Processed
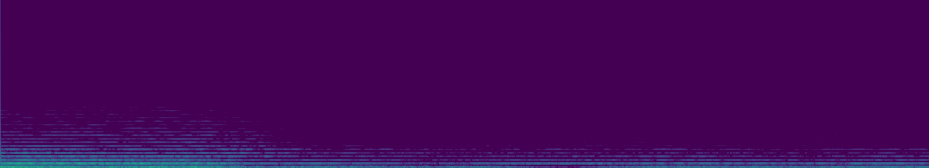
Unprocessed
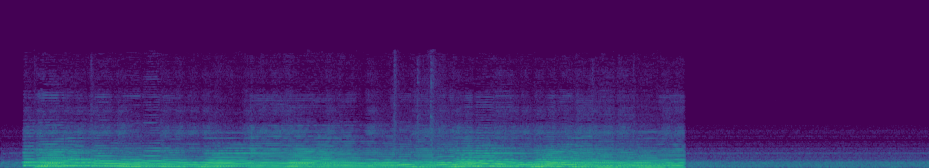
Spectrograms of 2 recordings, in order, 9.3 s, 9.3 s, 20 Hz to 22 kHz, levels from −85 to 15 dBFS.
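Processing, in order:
time-frequency cells dropped at random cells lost 65%
channel vocoder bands 8, square 229 Hz
extreme stretch with random phases 4.3×, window 0.50 s, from 0:06.29

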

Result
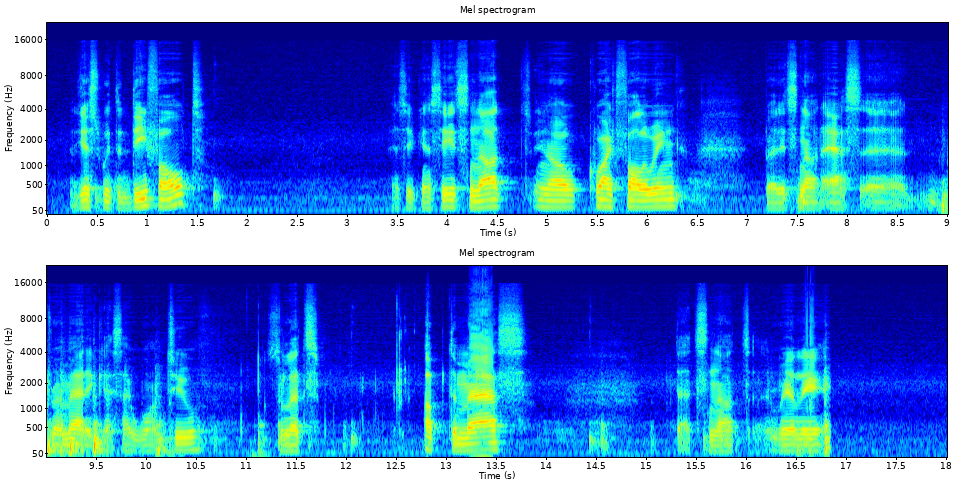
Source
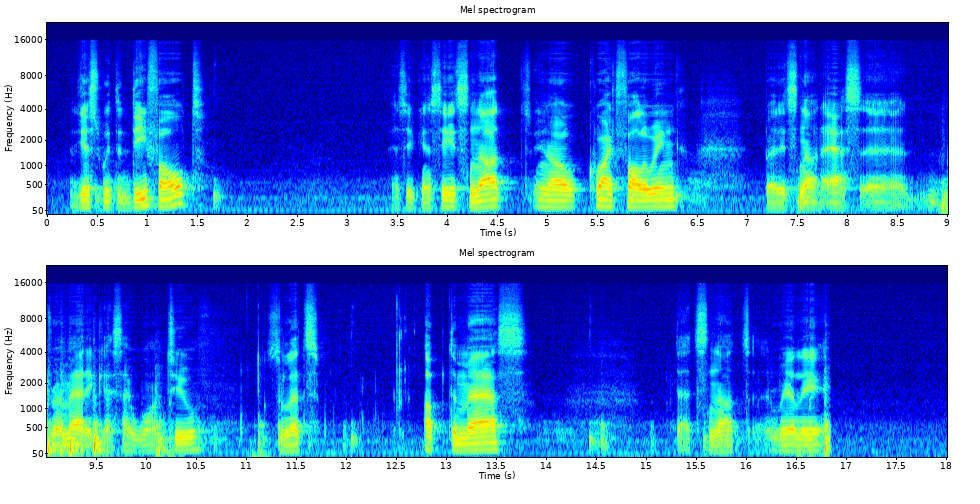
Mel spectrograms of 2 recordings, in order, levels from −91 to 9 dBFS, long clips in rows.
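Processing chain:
parametric band 2,000 Hz +8 dB 0.89 octaves, from 0:11.35 +15 dB
wave folding −8.5 dBFS
level −2 dB

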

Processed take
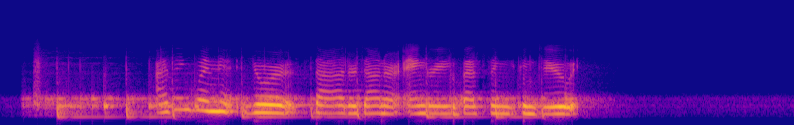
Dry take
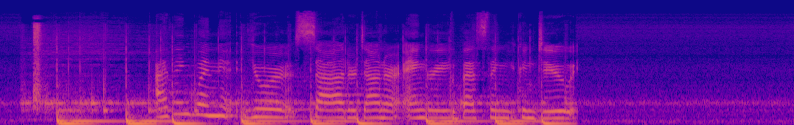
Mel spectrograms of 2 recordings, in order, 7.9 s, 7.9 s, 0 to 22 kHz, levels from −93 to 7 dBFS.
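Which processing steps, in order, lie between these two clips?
low shelf with overshoot 750 Hz +11 dB, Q 3
single-sideband voice off tune +140 Hz 220–2,700 Hz
multiband upward and downward expander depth 100%
level +1.5 dB

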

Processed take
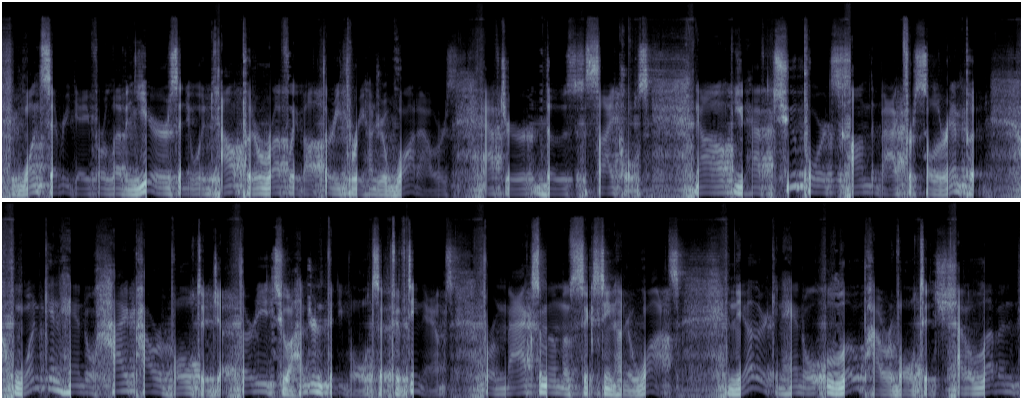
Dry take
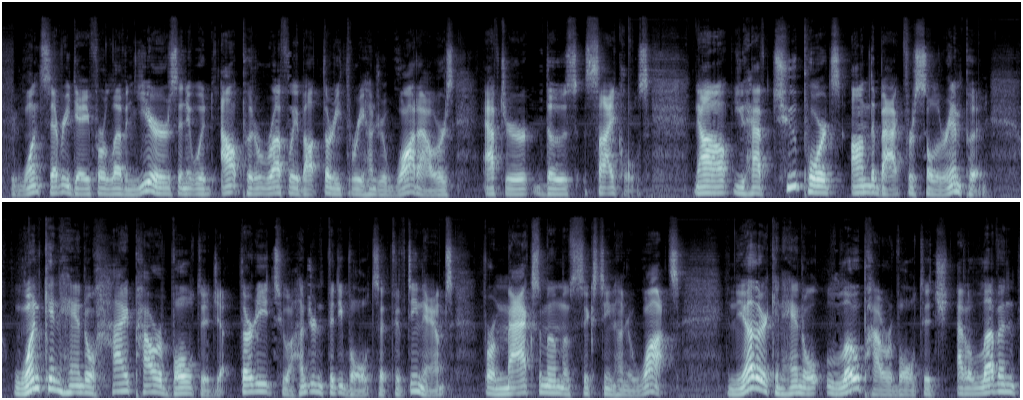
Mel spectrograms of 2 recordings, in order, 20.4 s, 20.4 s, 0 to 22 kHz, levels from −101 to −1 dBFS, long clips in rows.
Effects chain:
gate with flip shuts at −19 dBFS, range −33 dB
background raised ahead of every attack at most 69 dB per second
level −2.5 dB

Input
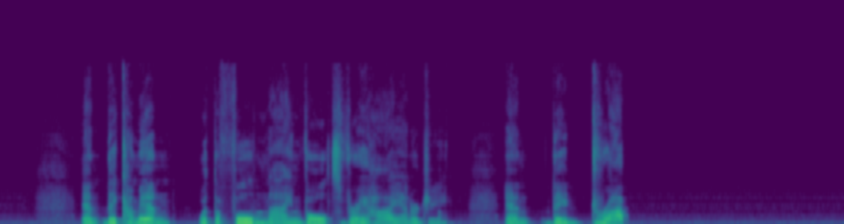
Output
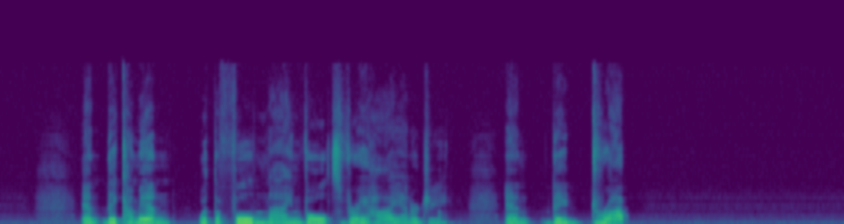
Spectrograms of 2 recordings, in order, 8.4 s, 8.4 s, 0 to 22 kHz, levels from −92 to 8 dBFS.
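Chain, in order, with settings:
dynamic equaliser 1,800 Hz, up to −7 dB, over −50 dBFS, Q 0.95
level +4 dB

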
